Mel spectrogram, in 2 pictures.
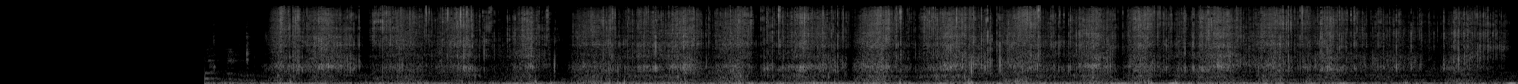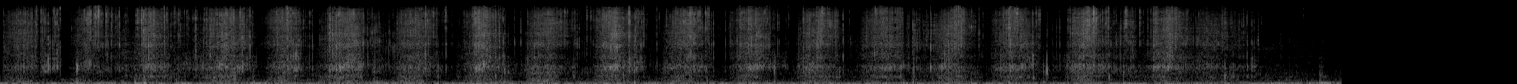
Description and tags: Arroz-passos-terra-cascalhos-mastigando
